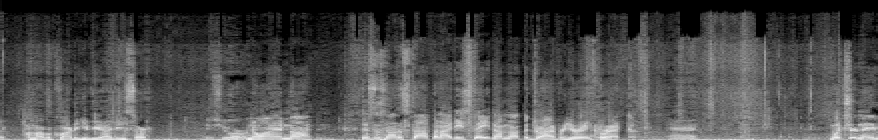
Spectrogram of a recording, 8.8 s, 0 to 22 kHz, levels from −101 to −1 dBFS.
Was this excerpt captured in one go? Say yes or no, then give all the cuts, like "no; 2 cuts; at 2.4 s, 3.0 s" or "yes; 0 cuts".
yes; 0 cuts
